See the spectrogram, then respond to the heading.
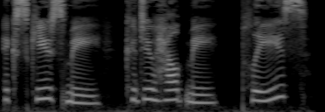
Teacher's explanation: When saying excuse me, your voice should rise slightly to sound courteous. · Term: intonation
